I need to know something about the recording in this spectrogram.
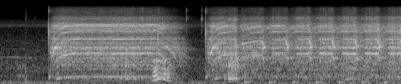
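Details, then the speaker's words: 50cc quad that sat for years, with a finicky brake switch: two bursts of thin, high starter whine that spin down and waver, engine not catching. Starter suspected to be partly faulty but it cranks. Weak starter cranking, engine not catching. "Sounds like the starter's a little messed up, but it kind of works."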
